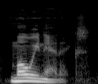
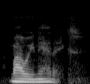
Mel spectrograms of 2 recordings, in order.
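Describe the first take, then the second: First: The first part sounds like 'Moe'. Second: The first part sounds like 'Maui'. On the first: The speaker calls it right. "It's Moe Natics" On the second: The speaker calls it wrong. "I've been saying that incorrectly. It's not Maui Natics"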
